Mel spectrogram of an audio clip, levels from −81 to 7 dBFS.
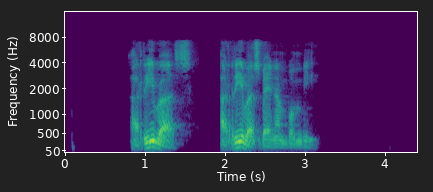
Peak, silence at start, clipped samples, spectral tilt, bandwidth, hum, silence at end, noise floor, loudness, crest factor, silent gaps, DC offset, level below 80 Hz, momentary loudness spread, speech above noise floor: -2 dBFS; 0.85 s; under 0.1%; -4.5 dB/octave; 7.8 kHz; none; 1.3 s; under -90 dBFS; -19 LUFS; 20 dB; 1.71-1.93 s; under 0.1%; -62 dBFS; 16 LU; over 72 dB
